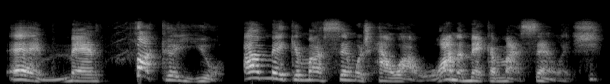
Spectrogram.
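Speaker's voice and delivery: loud, slow mock shout at a stranger; retold angry shout. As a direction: yell it back like an entitled regular. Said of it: "He shouts that. He screams it".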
